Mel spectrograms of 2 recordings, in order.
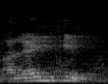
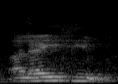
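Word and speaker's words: عَلَيْهِمْ: Him, alayhim. Instead of alayhum, alayhim. Ease of pronunciation.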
